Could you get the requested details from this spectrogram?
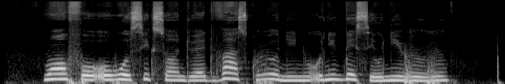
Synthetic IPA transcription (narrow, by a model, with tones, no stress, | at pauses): w̃ɔ̃˦fo˧ʔo˧wo˦si˦kshɔ̃˧ndɾɛ˨dva˦˨sku˨˦ɾo˦˨nĩ˨˦nũ˧ʔo̰˧nĩ˦ɡ͡be˦˨se˨o˧nĩ˦ɾu˧ɾu˦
